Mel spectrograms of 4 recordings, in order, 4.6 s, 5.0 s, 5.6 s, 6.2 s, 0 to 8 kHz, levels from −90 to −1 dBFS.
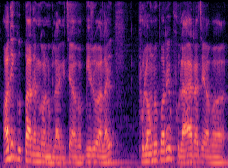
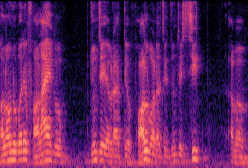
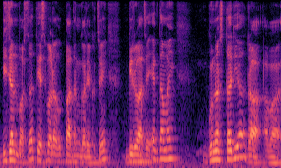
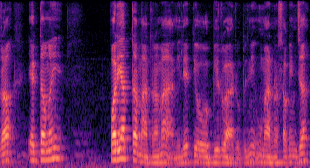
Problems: constant background noise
